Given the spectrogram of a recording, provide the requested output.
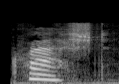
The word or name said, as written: crashed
